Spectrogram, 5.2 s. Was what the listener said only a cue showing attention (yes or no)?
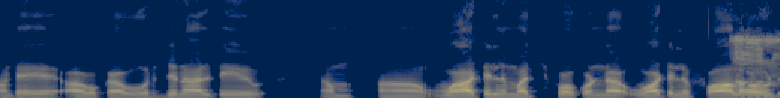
yes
